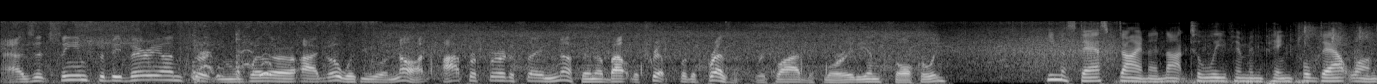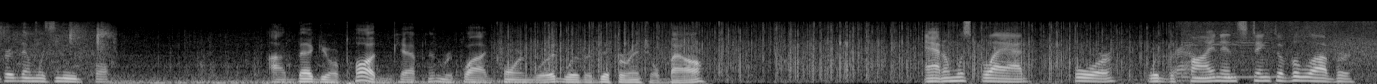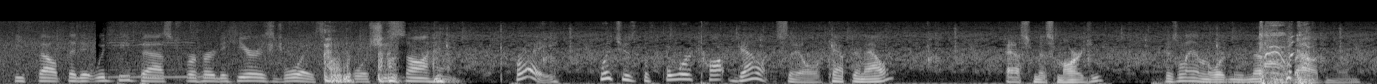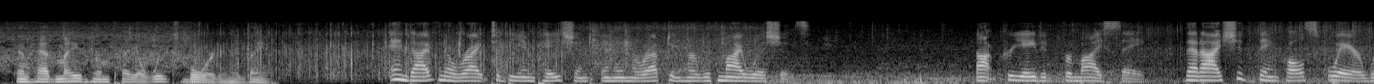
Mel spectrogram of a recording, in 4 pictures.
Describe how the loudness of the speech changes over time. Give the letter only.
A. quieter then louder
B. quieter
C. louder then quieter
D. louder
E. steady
E.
